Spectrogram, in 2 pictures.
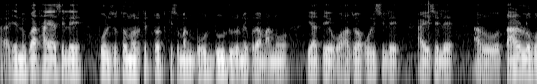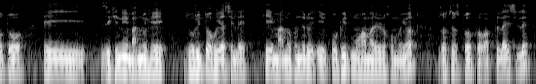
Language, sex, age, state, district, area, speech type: Assamese, male, 45-60, Assam, Nalbari, rural, spontaneous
